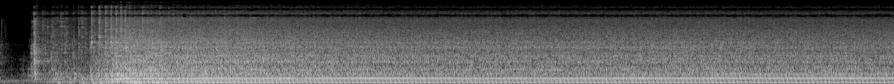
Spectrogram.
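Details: 2010 Troy-Bilt push mower restored and started for the first time after makeover: pulls over, catches within a second and settles into a steady even drone at constant pitch; normal running.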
